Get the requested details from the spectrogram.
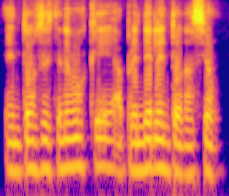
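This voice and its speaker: A man's voice: mid-range voice, flat delivery, fairly quick, gravelly, a little mellow, no echo, clean studio sound. A man teaching a language lesson in a casual way in Spanish with a Latin American accent, often adding tag questions and fillers.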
